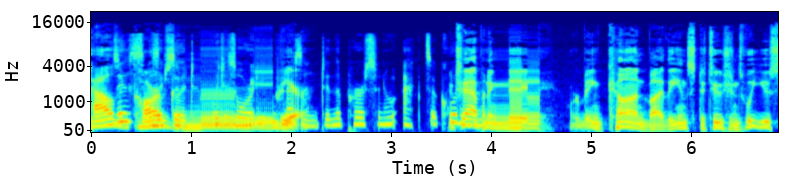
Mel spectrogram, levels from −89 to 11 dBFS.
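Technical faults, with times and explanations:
0.91–1.81 s and 4.06–4.48 s, robotic sound from repeated short buffers: the speech turns into a rigid metallic buzz at 50 Hz, with essentially all of the real audio replaced. It's likely the same 20 ms chunk looping because fresh audio arrived too seldom.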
